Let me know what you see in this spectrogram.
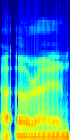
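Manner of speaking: put-on, barely audible mutter under the breath. Speaker showing how she reacts to the listener's shot, imitating a barely audible aside. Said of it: "just loud enough for you to hear".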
